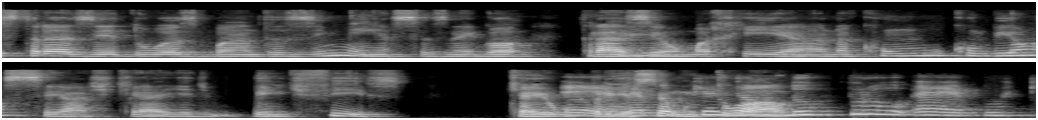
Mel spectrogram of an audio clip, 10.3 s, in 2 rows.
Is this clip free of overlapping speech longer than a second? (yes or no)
no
